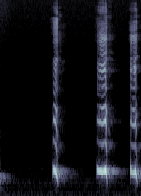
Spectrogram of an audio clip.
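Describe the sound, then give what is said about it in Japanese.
A middle-aged woman cries in three short, voiced, moaning sobs separated by silent gaps, each a wavering wail that fades quickly. “おばさん泣いちゃった”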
